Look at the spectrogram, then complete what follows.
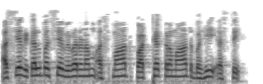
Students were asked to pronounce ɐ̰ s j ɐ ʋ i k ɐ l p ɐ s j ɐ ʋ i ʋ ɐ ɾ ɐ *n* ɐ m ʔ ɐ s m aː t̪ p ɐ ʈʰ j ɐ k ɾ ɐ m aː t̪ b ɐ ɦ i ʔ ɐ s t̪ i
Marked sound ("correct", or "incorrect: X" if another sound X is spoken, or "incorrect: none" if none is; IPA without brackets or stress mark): incorrect: ɳ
